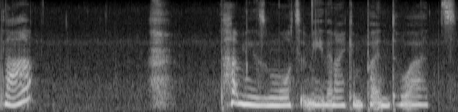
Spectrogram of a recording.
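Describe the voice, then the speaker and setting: Fairly even intonation and a fairly slow pace come through noticeable background noise. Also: woman, fairly high pitch for a woman. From Britain. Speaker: ASMR performer. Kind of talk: girlfriend ASMR script reading, intimate late-night talk. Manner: soft, intimate, hesitant, wholesome.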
